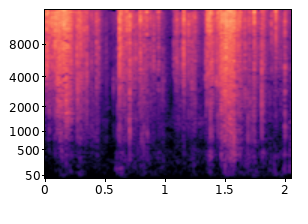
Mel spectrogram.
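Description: Foil wrapper of a 2019 Panini Prizm football card pack crinkling and tearing as it is pulled open by hand, in a few short bursts, the loudest about one and a half seconds in.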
